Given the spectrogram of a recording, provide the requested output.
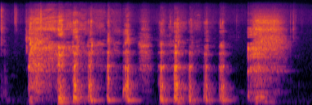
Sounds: Laughter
